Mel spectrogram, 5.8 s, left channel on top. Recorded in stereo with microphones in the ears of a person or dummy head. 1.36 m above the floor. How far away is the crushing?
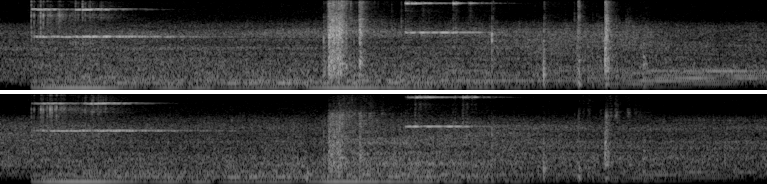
About 0.7 m.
